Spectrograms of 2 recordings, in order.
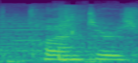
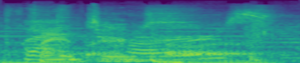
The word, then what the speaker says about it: plantar: Planters fasciitis. Is that how you pronounce it? Planters. Plantars. What? Plantars. Plantar is no s. No s.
